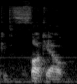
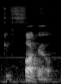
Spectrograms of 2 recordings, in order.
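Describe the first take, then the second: First: Said in the usual way. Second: Louder second go at the same line; louder repeat. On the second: Shown as a demonstration. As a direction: push it harder the second time. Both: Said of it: "repeated louder".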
